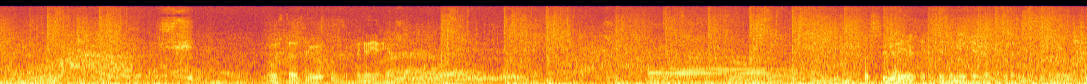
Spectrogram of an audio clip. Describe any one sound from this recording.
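Energy weapon shots fire in quick bursts.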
